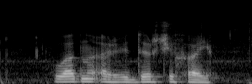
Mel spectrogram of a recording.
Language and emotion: Russian, neutral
